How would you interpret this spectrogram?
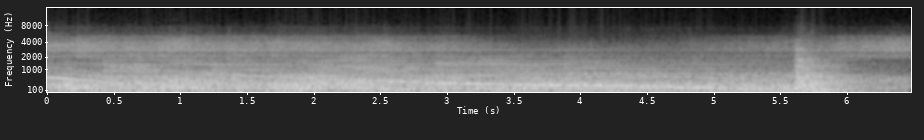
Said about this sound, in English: We're going to turn the ship upside down to land on our rockets. Here we go.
